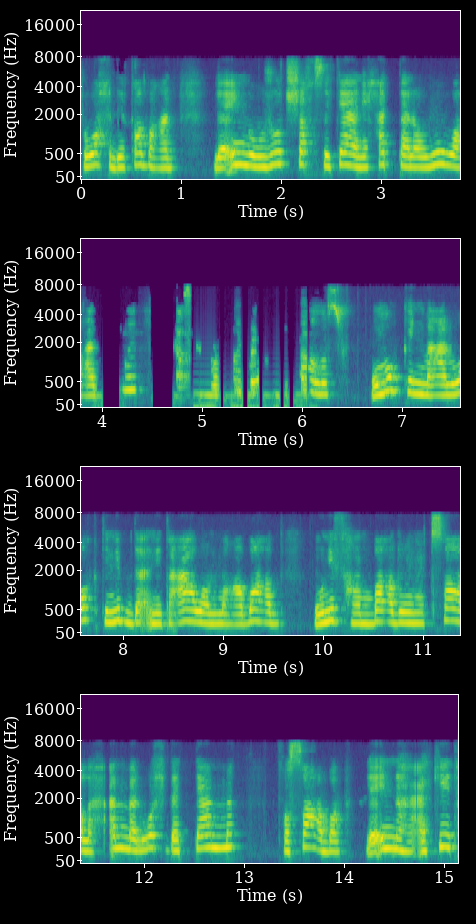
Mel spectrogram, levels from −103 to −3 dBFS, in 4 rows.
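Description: Between 3.95 and 4.26 s, and again from 4.64 to 6.1 s, the echo canceller most likely mistook simultaneous talk for loudspeaker echo, causing speech suppressed in double talk: the talker's speech drops sharply, by roughly 40 dB at its deepest, and breaks up for about 1.3 seconds in total.

Within that second stretch, the other side's voice leaking through appears at 4.75 to 4.9 s, 5.11 to 5.69 s and 5.94 to 6.08 s, likely because the canceller left some loudspeaker pickup in the microphone signal. These brief scraps of a second voice sit around 10 to 15 dB below the talker.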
